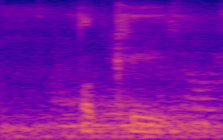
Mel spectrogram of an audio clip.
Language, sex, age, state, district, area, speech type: Sindhi, male, 18-30, Delhi, South Delhi, urban, read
